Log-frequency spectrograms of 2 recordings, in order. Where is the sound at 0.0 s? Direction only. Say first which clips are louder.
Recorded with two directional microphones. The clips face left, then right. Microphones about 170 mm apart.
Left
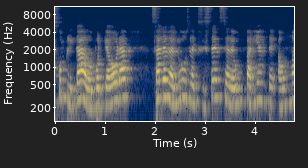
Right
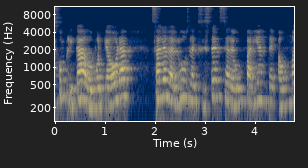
Left 4 dB; 30° left (ahead or behind).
